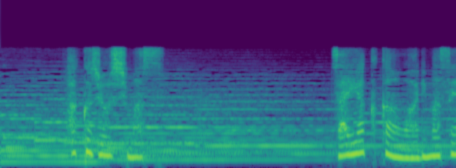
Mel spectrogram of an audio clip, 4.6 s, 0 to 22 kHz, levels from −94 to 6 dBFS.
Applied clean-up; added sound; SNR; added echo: none; none; none; none.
